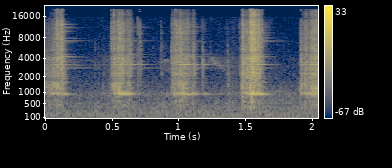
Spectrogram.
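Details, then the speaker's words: Dodge Ram 3500 with NV5600 transmission during a 5.9 to 6.7 Cummins swap: the clutch throw-out bearing, spun by hand, gives a gritty, rough hiss in bursts about twice a second; dry, worn release bearing, to be replaced. "I don't think it's supposed to sound like that so [ __ ] came out black than me you know that's bad but anyways so we're going to get also get a new get a new throw bearing"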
